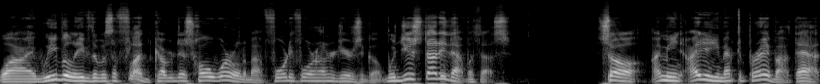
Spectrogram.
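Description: Very fast and lively in intonation, a man with an American accent speaks at a fairly high pitch in a very clean recording with a silent background. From US Northeast (Pennsylvania). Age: 80s+. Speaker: Bible teacher and creationist author. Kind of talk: interview.

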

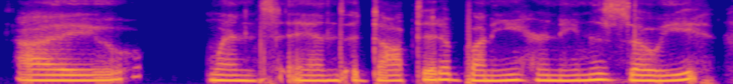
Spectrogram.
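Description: A woman's very slow, somewhat breathy delivery, dark and mellow in tone, with fairly even intonation. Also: dry, close sound with no echo. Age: 20s. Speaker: video blogger who also teaches. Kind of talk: casual life update monologue. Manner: hesitant, many fillers.

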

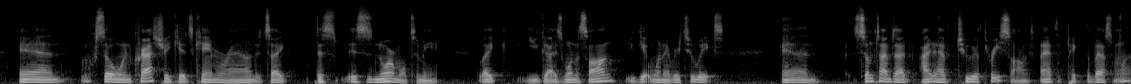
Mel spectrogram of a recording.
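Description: In an American accent, a man with an unremarkable speaking voice talks fairly quickly at a medium pitch with ordinary pitch variation. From Quincy, Illinois (rural western Illinois, US Midwest). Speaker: singer-songwriter and guitar teacher. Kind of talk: casual interview chat. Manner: casual, with many fillers.

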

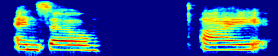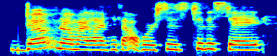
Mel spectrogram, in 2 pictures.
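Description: In a Texan accent, a woman talks with monotone, flat intonation. Her pitch is fairly high. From South Texas. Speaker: ranch-raised cattle association manager and podcaster. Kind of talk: casual interview.

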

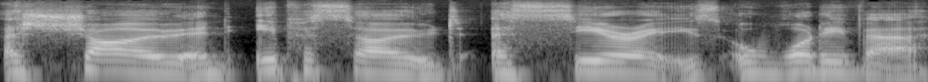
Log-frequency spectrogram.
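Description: A woman with a New Zealand accent speaks in a bright, sharp tone in a very clean recording over a silent background. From Christchurch, New Zealand. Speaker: podcast producer and journalist. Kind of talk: interview conversation.

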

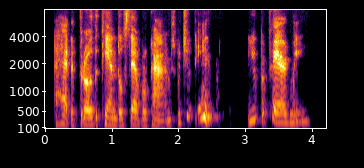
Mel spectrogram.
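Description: Here a woman speaks in a Southern US accent. Her pitch is fairly high and her pace moderate. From US South. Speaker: podcast host. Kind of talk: interview. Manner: emotional.

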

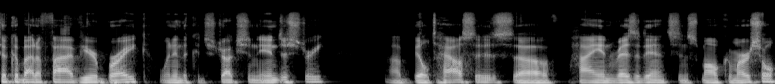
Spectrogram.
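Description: A man with a very deep, low pitch and a Southern US accent speaks at a moderate pace with fairly even intonation on a very clean recording with a silent background. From Tennessee, Nashville. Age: 50s. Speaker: business coach. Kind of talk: interview.

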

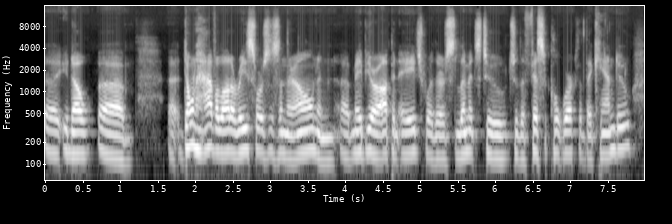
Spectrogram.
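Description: The recording is very clean, with a silent background. A man with a Danish accent talks at a fairly quick pace. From Denmark. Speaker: missions development director. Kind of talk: interview.

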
